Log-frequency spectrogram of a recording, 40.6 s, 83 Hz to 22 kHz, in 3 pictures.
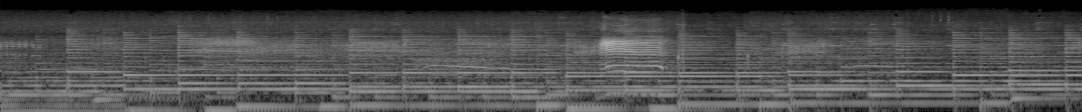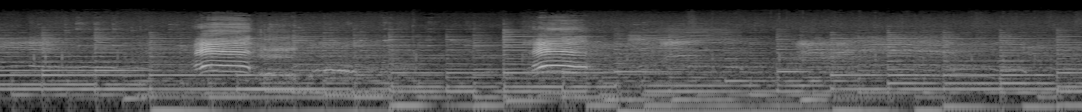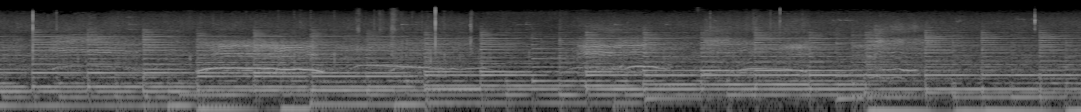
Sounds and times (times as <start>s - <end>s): Bleat: 0.0s - 0.6s, 2.5s - 8.6s, 9.3s - 11.5s, 13.5s - 14.9s, 15.6s - 18.4s, 20.1s - 26.7s, 27.7s - 28.8s, 29.4s - 33.0s, 34.0s - 38.6s
Music: 0.0s - 40.5s.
